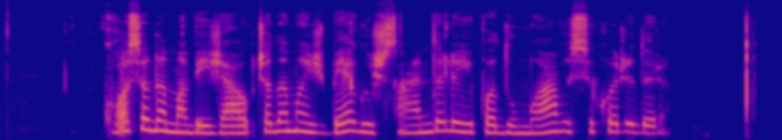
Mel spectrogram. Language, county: Lithuanian, Utena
